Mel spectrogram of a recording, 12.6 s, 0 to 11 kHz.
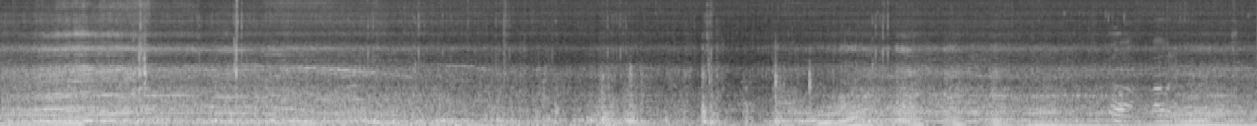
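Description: Citroën 2CV's air-cooled flat-twin engine running as the car pulls away and drives slowly along the street. A public-address announcer's voice is heard over it.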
